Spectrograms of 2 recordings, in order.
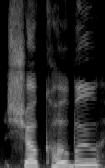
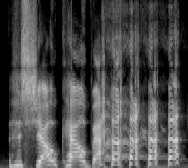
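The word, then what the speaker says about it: Chocobo: It should be pronounced Shokobu, not Xiao Cao Bao.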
